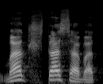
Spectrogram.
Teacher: Itu matobi'inya nggak dibaca panjang karena ketemu huruf mati.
